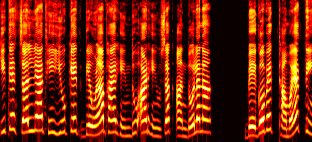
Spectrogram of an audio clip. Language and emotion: Goan Konkani, angry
